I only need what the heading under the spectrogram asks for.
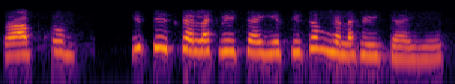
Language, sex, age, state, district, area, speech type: Urdu, female, 18-30, Bihar, Saharsa, rural, conversation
